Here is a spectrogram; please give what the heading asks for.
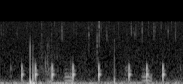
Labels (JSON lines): {"label": "biophony, knock croak", "recorder": "SoundTrap 300"}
